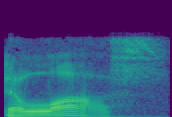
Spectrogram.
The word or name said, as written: Ellas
